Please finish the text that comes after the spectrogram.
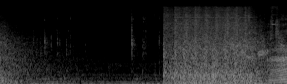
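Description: Video game gunfire in a 1v1 match: a few brief shots, then a sudden loud, continuous burst of rapid automatic fire that fills the second half, with players' voices faintly beneath.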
